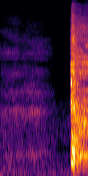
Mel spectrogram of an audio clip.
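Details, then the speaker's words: Adult with a long-standing dry cough and a dry throat, coughing during a live stream. "oh there we go a dry throat now but I've always had a dry cough so like I said life goes on"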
